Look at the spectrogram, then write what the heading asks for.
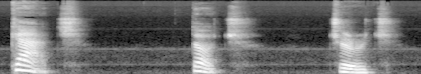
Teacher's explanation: Spelling system of ch, palatal, affricative, and voiceless.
